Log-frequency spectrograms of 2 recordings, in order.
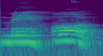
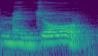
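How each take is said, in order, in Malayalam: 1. നടുവിലെ വ്യഞ്ജനം ശ്വാസം ചേർന്ന 'h' ശബ്ദമാണ്. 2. നടുവിലെ വ്യഞ്ജനം ഇംഗ്ലീഷിലെ 'j' ശബ്ദമാണ്. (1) "ബെറ്റർ ഇങ്ങനെ പറയും" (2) "നോട്ട്"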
